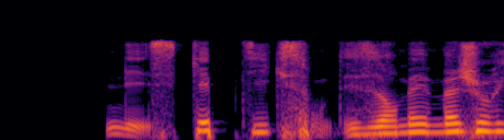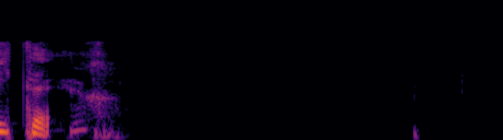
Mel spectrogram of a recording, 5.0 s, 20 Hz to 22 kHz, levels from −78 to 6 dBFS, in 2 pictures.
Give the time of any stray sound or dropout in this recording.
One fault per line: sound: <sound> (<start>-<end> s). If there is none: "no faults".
no faults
